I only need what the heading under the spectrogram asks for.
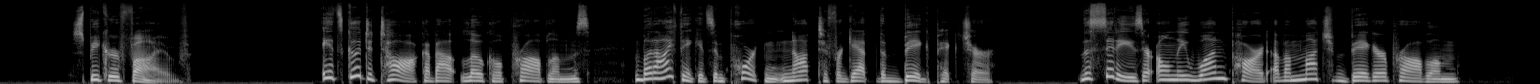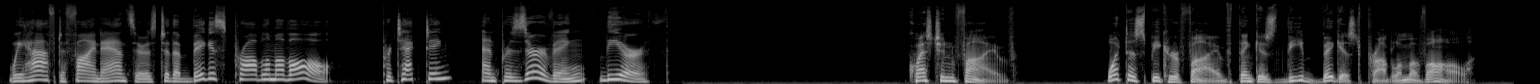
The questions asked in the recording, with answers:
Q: What does Speaker 5 think is the biggest problem of all?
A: protecting and preserving the Earth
